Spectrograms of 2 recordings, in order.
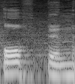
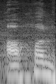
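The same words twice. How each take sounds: First: ऑफ टेन as "ohf-TEN", T sounded; rejected T reading. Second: ऑफन as "AA-fan", T left out; silent T reading. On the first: Teacher shows what it is not, ऑफ टेन with T. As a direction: split ऑफ टेन with a clear T. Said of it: "ना कि". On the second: Teacher corrects a misprint, ऑफन as aa-fan. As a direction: open aa and no T in ऑफन. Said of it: "ये ऑफन है". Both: Shown as a demonstration.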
